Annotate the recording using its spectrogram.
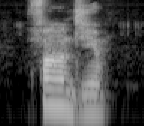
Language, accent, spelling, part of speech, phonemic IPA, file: French, Canada, fendions, verb, /fɑ̃.djɔ̃/, LL-Q150 (fra)-fendions.wav
- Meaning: inflection of fendre: 1. first-person plural imperfect indicative 2. first-person plural present subjunctive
